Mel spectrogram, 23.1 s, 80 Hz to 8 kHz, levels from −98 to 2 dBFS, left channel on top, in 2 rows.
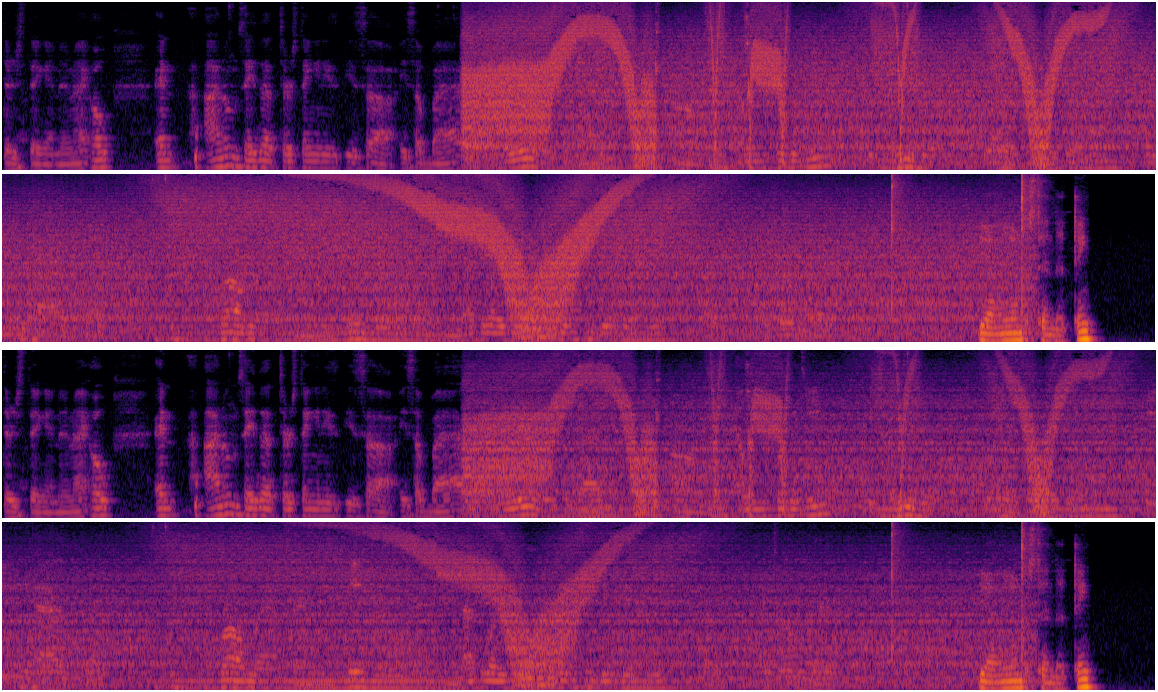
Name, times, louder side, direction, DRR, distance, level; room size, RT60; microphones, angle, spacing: voice 1, 0.0-6.1 6.7-8.3 8.7-9.3 9.8-10.9 11.4-12.6 13.5-18.2 18.5-18.8 19.1-19.9, right 1 dB, 30° right, 1.1 m, -47 dB
sound 1, 4.6-21.9, left 4 dB, 50° left, 1.1 m, -40 dB
voice 2, 21.3-22.4, left 2 dB, 15° left, 0.3 m, -33 dB
3.9 x 3.6 x 2.4 m
head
